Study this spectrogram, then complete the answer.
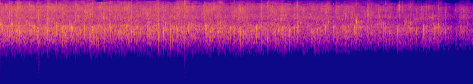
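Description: Applause from a church congregation during a Sunday service fills the room, dense and steady, slowly thinning toward the end with no talk over it.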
